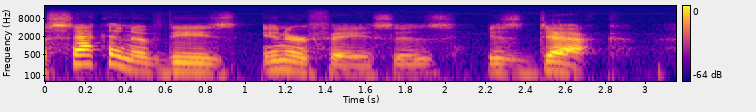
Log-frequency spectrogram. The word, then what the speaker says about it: Deque: element exception the second of these interfaces is dec spelled the same as dq but pronounced dec the prefix d e is an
